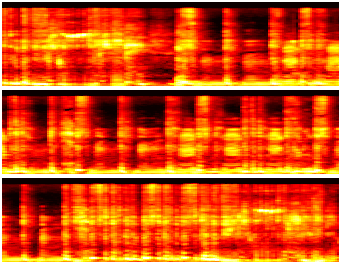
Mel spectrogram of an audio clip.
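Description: Beatboxing into a close microphone: a fast, continuous run of sharp percussive hits over a low buzzing throat bass, with a brief break about two seconds in.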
